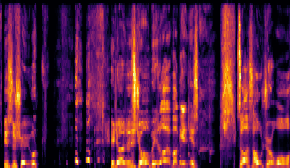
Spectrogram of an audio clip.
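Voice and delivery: mock very high, drawn-out, blubbering sobbing. Picturing oneself praising the jelly as a shield: mock crying. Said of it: "Me just crying, like, like, crying, going".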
